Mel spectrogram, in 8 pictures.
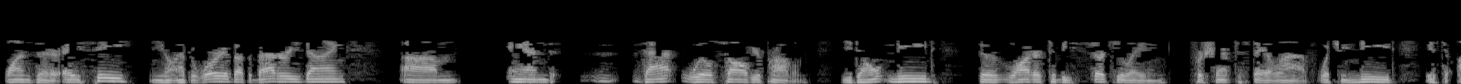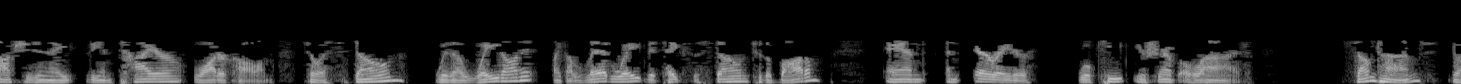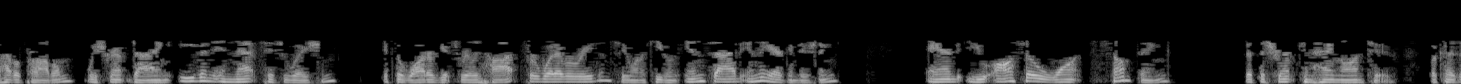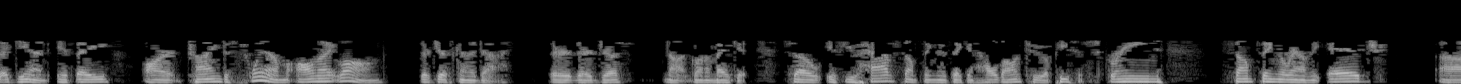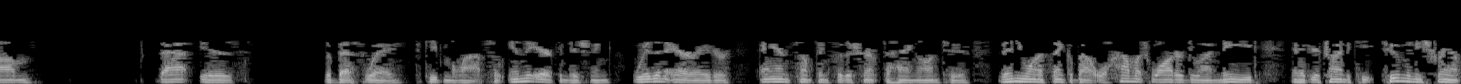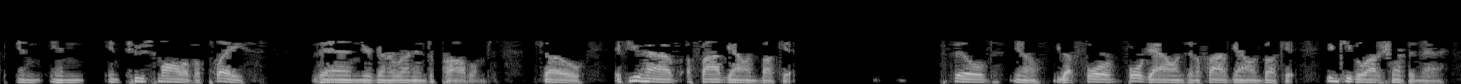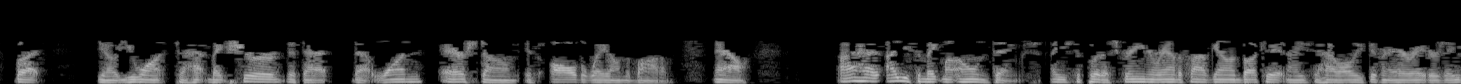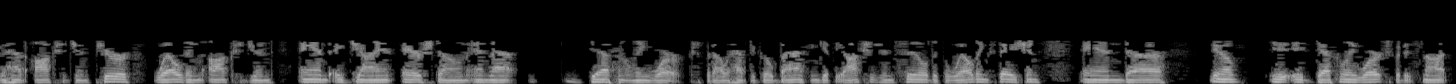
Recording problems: garbled, watery; badly; nothing above 3 kHz

